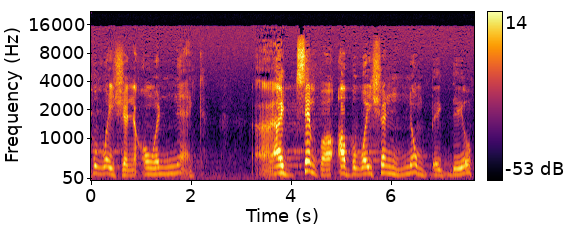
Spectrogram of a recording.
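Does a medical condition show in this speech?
Yes: cerebral palsy; speech hard to understand.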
